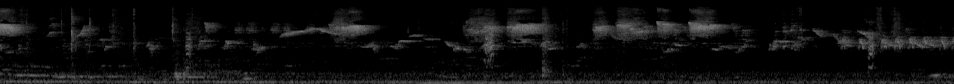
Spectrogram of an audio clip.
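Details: Grey-cheeked bulbul giving a series of sharp, high chirps and short whistled notes in irregular bursts, about one every two seconds, over a steady low background hum.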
